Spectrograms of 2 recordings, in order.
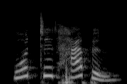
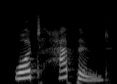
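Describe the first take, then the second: First: Did pressed hard and loud; stress on did. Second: Said in the usual way. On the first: Shown as a demonstration. Teacher showing the class emphatic did. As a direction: lean on "did" in "What did happen". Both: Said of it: "This is the way of asking the question".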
